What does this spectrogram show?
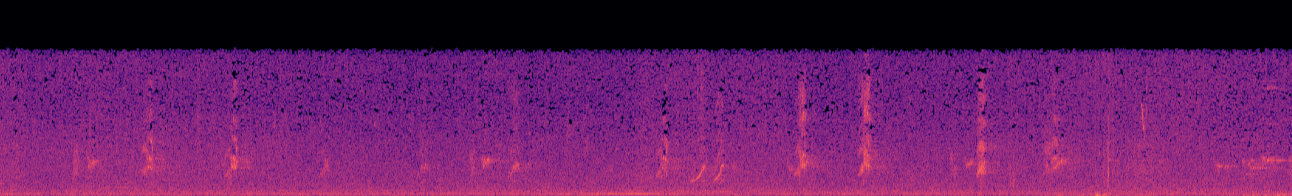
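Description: Small birds chirping now and then, short sharp high calls with a few quick rising notes, over a steady background hiss.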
